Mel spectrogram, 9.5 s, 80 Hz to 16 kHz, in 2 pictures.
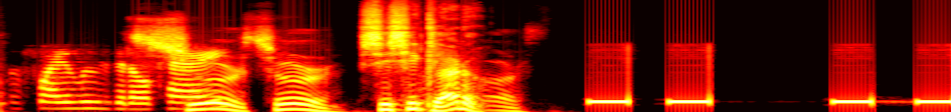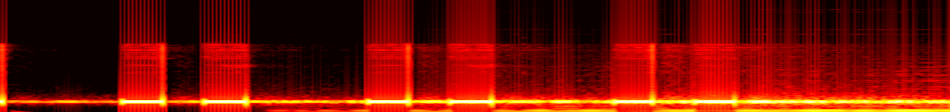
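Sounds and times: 
speech: 0:00.2 - 0:02.8
telephone line tone as an incoming call is picked up: 0:04.2 - 0:09.4.

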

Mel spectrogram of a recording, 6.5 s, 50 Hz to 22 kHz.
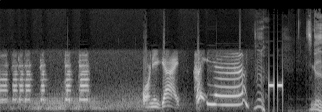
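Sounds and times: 
truck horn honking: 0:00.0 - 0:02.8
low rumble: 0:00.0 - 0:05.2
speech: 0:00.2 - 0:02.0, 0:02.8 - 0:05.4, 0:06.2 - 0:06.4.

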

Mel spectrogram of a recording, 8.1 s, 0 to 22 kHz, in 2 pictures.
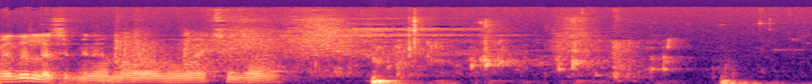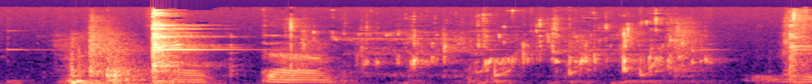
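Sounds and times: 
speech: 0:00.0 - 0:02.2, 0:05.4 - 0:05.9
water pouring: 0:01.2 - 0:04.1, 0:05.4 - 0:08.1
glass and dish clinks: 0:03.9 - 0:05.4.

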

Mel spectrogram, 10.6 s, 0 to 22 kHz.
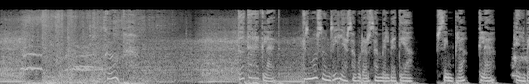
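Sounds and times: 
car roaring: 0:00.0 - 0:06.7
speech: 0:06.3 - 0:10.5.

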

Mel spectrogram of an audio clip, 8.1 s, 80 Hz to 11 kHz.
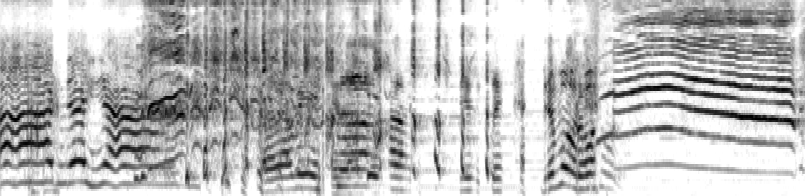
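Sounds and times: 
speech: 0:00.0 - 0:06.2
person fake wailing sob: 0:01.2 - 0:08.0
laughter: 0:01.4 - 0:06.2.

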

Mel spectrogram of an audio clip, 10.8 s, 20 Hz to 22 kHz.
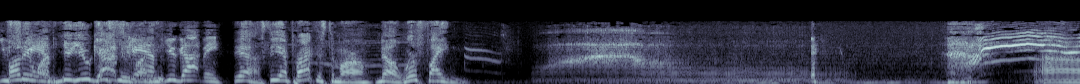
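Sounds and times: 
speech: 0:00.0 - 0:04.8, 0:10.4 - 0:10.7
cat meowing: 0:03.0 - 0:06.8, 0:09.7 - 0:10.7.

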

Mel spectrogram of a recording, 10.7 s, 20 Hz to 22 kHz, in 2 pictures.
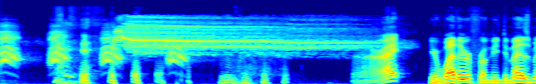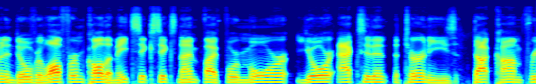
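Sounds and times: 
laughter: 0:00.6 - 0:03.2
speech: 0:00.7 - 0:10.7
loud piercing hawk cry: 0:01.2 - 0:04.0.

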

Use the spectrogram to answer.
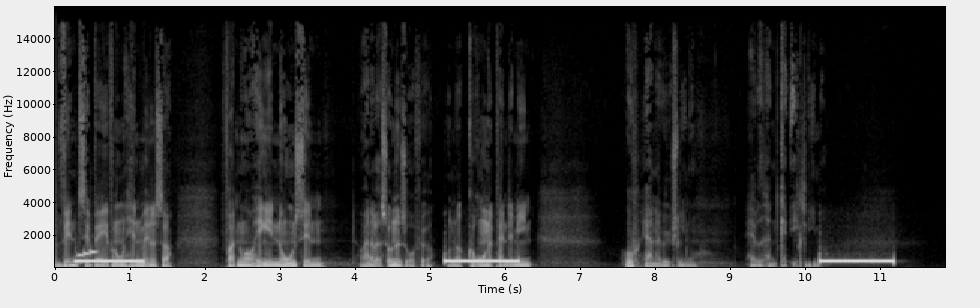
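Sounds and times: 
speech: 0:00.0 - 0:06.6, 0:07.6 - 0:08.6, 0:09.2 - 0:10.3
telephone ringback tone while calling a health spokesperson's phone: 0:00.3 - 0:01.2, 0:10.2 - 0:11.2.

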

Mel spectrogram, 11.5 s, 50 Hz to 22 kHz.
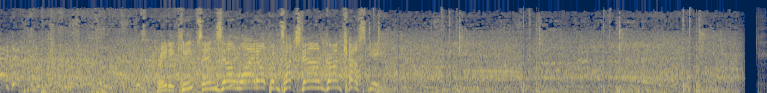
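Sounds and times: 
huge stadium crowd roaring after a touchdown: 0:00.0 - 0:11.2
speech: 0:02.4 - 0:06.0
sharp bangs and claps: 0:03.9 - 0:11.1.

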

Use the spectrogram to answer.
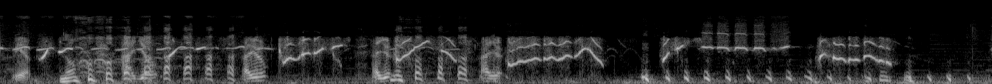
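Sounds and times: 
laughter: 0:00.1 - 0:09.9
speech: 0:00.2 - 0:02.9, 0:03.7 - 0:05.2, 0:06.4 - 0:09.8
person whistling a lively bird-like tune: 0:06.9 - 0:08.1.

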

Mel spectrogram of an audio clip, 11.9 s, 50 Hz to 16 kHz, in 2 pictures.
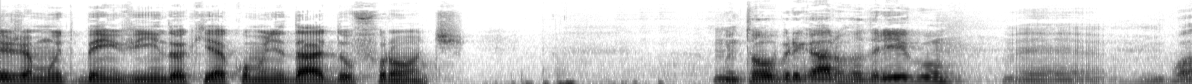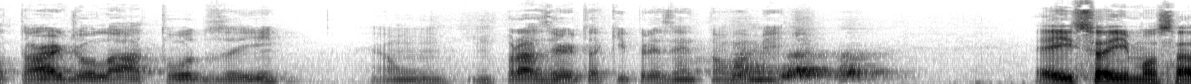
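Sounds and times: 
speech: 0:00.0 - 0:02.4, 0:03.6 - 0:10.2, 0:11.1 - 0:11.9
dog barking: 0:09.4 - 0:10.6.

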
